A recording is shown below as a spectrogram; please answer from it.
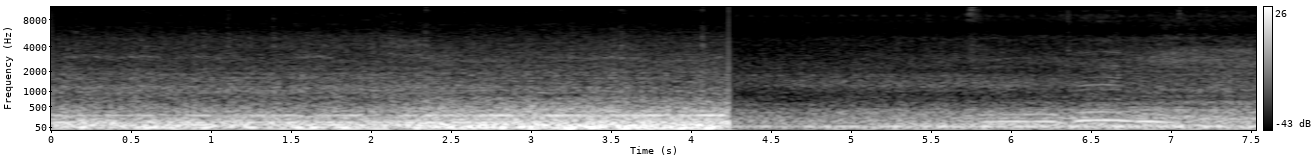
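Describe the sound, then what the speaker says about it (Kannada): Eicher truck engine rumbling steadily while driving, a loud continuous drone that drops suddenly partway through to a lower, quieter hum, with no talk. "ಫಸ್ಟ್ ಟೈಮ್ ಗುರು ಈಚರ್ ಡ್ರೈವ್ ಮಾಡ್ತಿರೋ ಒಂಥರ ಚೆನ್ನಾಗಿದೆ ಮಜಾ"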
